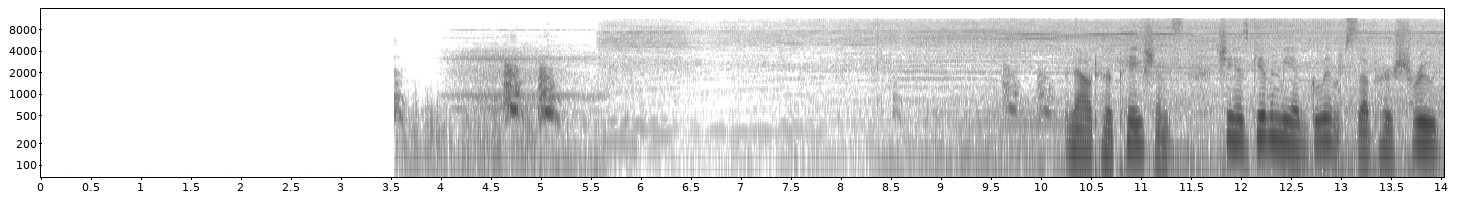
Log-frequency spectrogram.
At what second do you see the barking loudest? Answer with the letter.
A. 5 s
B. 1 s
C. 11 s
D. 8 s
A.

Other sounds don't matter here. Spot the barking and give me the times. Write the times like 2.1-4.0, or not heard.
3.5-5.2, 8.5-10.3.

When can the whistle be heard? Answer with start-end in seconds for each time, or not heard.
not heard.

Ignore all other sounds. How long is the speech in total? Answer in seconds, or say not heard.
4 s.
